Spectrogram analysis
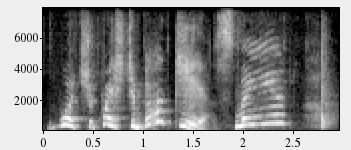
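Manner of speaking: high-pitched podcast intro shout-out; show-title announcement. Real, not acted. Host announcing her show's title.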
